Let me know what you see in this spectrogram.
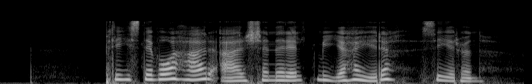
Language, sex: Norwegian, female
